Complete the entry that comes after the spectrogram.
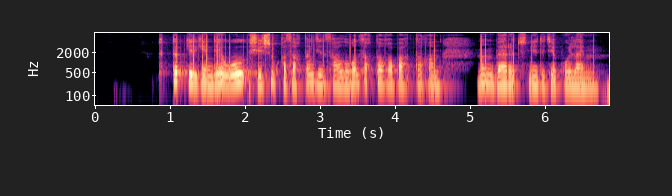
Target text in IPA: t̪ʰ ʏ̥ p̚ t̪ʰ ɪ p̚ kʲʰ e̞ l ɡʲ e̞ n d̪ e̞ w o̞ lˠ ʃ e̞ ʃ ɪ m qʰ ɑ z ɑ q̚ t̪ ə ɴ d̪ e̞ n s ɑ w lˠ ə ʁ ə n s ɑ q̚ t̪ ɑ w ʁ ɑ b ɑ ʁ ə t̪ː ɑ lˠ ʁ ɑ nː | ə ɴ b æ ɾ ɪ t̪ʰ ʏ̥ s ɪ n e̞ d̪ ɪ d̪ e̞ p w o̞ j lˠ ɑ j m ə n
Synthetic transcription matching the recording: t̪ʰ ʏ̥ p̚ t̪ ɪ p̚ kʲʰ e̞ l ɡʲ e̞ n d̪ e̞ w o̞ lˠ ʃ e̞ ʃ ɪ m qʰ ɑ z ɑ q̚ t̪ ə ɴ d̪ e̞ n s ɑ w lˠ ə ʁ ə n s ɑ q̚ t̪ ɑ w ʁ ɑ b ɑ ʁ ə t̪ː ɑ lˠ ʁ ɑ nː | ə ɴ b æ ɾ ɪ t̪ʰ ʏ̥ s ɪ n e̞ d̪ ɪ d̪ e̞ p w o̞ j lˠ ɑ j m ə n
